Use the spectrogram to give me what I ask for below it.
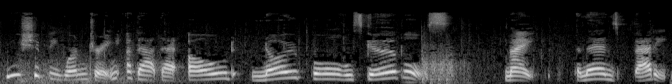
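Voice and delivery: cheery Aussie bloke; matey Australian banter; Australian accent. Acted. Australian captain Davo sketch.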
